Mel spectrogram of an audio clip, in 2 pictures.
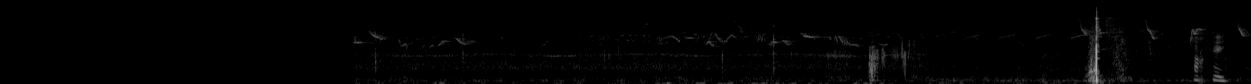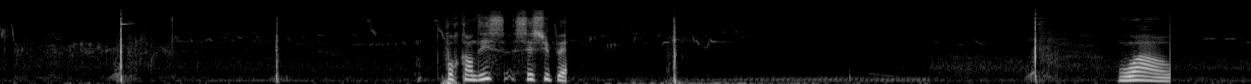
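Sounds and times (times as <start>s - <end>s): birds chirping and singing: 3.6s - 25.0s
golf club striking ball: 10.8s - 11.3s, 13.6s - 14.4s, 19.1s - 20.5s, 22.8s - 23.2s.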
